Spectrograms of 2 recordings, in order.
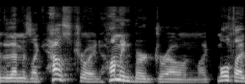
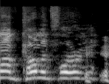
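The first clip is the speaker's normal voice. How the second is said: mock villain voice; 10 semitones higher, 4 dB louder than usual. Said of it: "Oh, Unicron".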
